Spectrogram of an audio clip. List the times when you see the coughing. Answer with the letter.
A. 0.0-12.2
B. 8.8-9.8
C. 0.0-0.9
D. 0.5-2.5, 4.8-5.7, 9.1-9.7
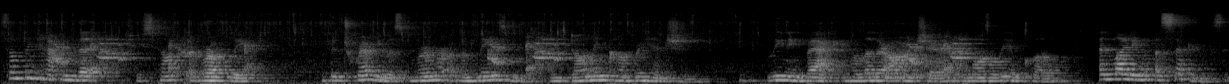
D.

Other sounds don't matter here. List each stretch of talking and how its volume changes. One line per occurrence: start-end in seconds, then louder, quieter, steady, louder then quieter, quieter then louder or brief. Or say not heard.
0.0-12.2 steady.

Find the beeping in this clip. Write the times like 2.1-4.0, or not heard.
8.8-9.8.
